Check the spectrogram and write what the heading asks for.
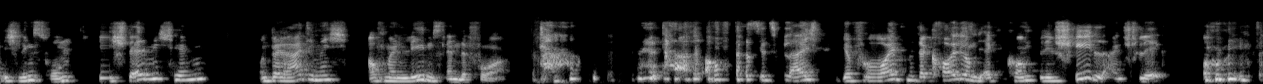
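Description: Man, flirt coach, husky voice, a bit high, lively storytelling, dull lo-fi sound. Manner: animated, laughs often, acts out quotes. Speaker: interview guest, flirt coach. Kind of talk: casual storytelling interview.

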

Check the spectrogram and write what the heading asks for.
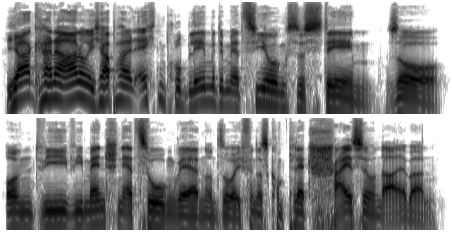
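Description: A man's voice: mid-range voice, moderate pace, hardly any pauses, no echo, clean studio sound. A man co-hosting a podcast in casual chat, emphatic and opinionated. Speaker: podcast co-host.

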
